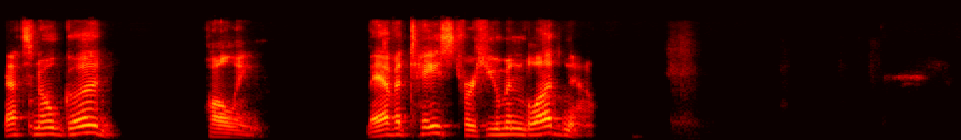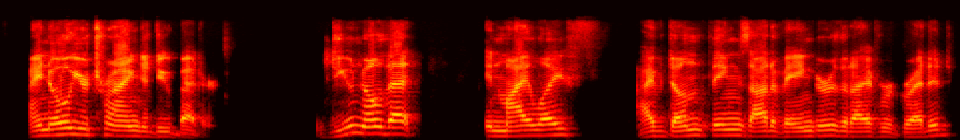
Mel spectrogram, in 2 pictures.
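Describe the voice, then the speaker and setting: An actor plays a blunt, world-weary mentor in a staged drama. The voice sits at a middling pitch, and the delivery is deliberate and earnest, with a dry frankness. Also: expressive, natural voice. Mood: stern, frank. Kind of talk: staged play reading, dialogue and monologue.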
